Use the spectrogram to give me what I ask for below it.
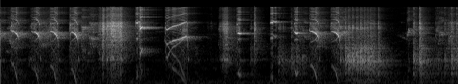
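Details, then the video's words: Sogok ontong, the Javan grey-throated white-eye, singing hard: clusters of bright, steeply falling whistles, a few upslurred notes and short rough bursts, all high-pitched and loud, with a low hum beneath. "Sogon sogok ontong gacor dan ngobra"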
